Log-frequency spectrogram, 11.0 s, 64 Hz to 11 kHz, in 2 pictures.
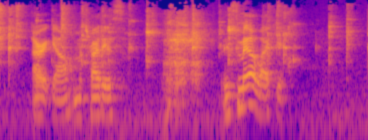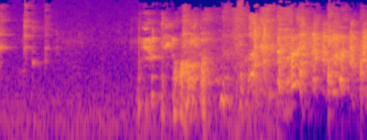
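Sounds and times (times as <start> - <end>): person coughing loudly: 7.8 - 8.8, 9.7 - 11.0.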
